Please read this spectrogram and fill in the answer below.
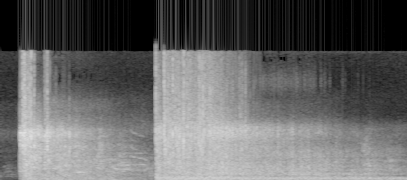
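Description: Fireworks exploding: two loud booms, one just after the start and a louder one about a second and a half in. Each is followed by a long rumble that slowly dies away.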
